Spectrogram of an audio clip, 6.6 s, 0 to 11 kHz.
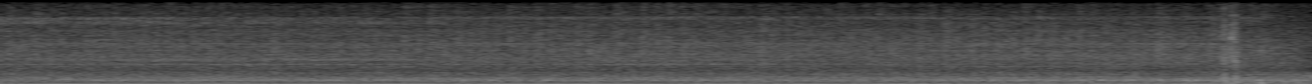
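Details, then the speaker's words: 2013 Ford Fiesta 1.0 petrol idling just after an oil and filter change: quiet, steady idle hum, unchanging note, no ticking or knocking; oil pressure light went straight out, running fine. "I'll just let that tick over. Sounds good. The oil pressure light's gone straight out."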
